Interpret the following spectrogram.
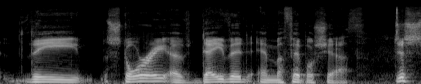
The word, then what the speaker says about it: Mephibosheth: I think that was your South Dakota accent coming out, and it's Mephibosheth, and everybody pronounced it like that except for Matt.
